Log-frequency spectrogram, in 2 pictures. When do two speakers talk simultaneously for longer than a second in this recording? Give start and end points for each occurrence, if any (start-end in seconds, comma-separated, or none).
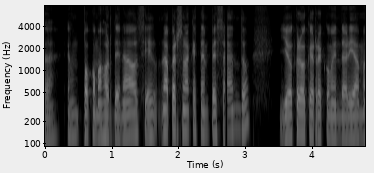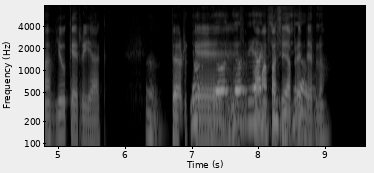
7.0-9.0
